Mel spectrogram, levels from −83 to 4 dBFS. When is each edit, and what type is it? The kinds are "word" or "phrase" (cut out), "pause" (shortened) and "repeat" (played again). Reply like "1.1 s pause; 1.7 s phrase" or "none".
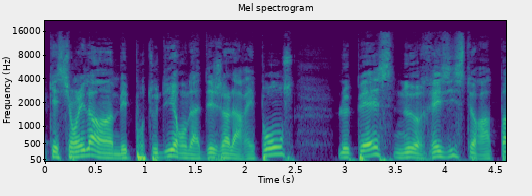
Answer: none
